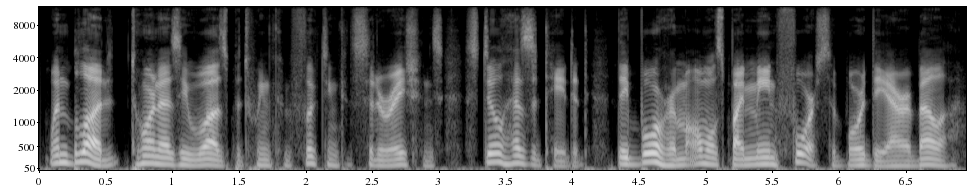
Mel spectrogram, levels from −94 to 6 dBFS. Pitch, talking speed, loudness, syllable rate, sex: 125 Hz, 180 wpm, -21 LUFS, 5.7 syllables/s, male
